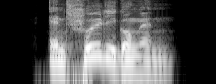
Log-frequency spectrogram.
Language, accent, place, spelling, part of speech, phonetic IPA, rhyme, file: German, Germany, Berlin, Entschuldigungen, noun, [ɛntˈʃʊldɪɡʊŋən], -ʊldɪɡʊŋən, De-Entschuldigungen.ogg
- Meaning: plural of Entschuldigung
